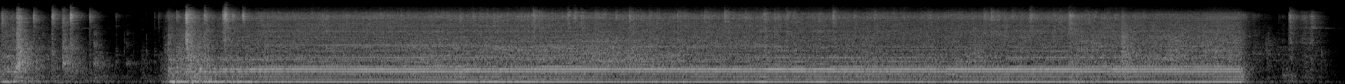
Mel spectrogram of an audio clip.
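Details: HD200D running with very loud abnormal noise: steady buzzing hum with a strong low drone and rattly ringing overtones, even throughout; cause unknown.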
